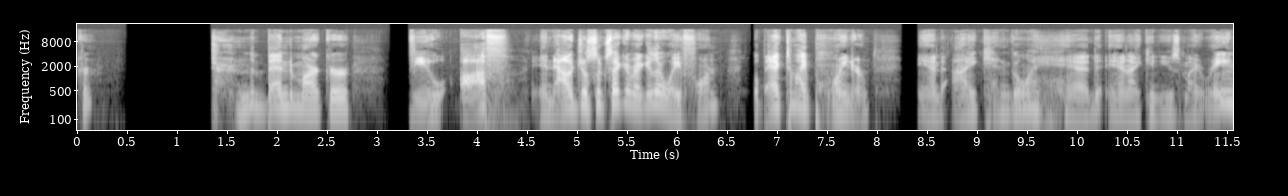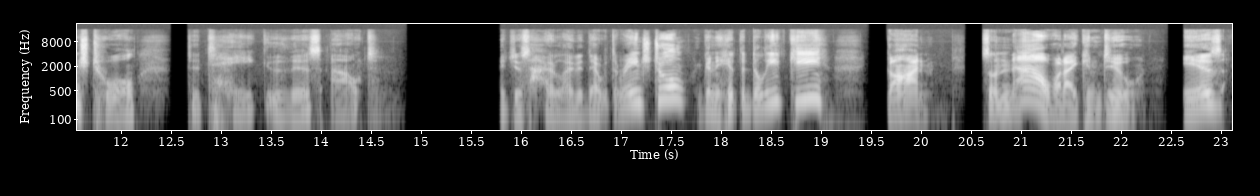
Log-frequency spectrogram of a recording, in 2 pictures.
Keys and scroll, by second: 19.0 BackSpace.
